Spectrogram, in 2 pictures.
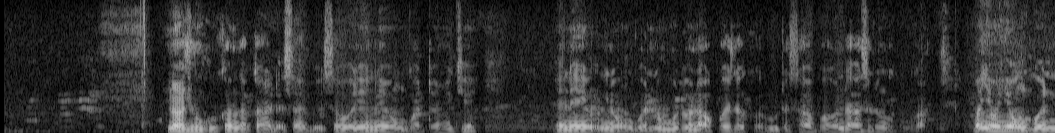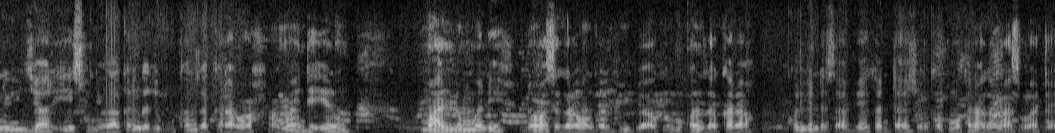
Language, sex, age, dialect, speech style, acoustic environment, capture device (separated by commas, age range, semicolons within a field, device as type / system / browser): Hausa, male, 25-34, Nigeria - Kano, relaxed; excited; focused, silence, mobile / Linux / Chrome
